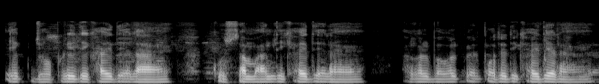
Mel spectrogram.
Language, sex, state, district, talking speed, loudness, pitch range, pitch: Hindi, male, Bihar, Patna, 180 wpm, -20 LUFS, 120-130 Hz, 125 Hz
